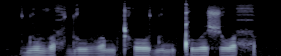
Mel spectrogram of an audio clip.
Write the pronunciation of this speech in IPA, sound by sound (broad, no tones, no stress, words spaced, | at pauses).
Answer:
dũðoħ duβʌm ʈʰo dũmǃuə̯ʃoħ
